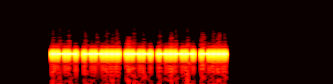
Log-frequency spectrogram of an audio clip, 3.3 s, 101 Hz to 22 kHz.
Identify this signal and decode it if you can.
Morse code, heard as a keyed tone, about 46 wpm, 700 Hz. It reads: W7WYB
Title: USA Call Signs - 5 Characters - 4x Character Spacing - 45wpm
